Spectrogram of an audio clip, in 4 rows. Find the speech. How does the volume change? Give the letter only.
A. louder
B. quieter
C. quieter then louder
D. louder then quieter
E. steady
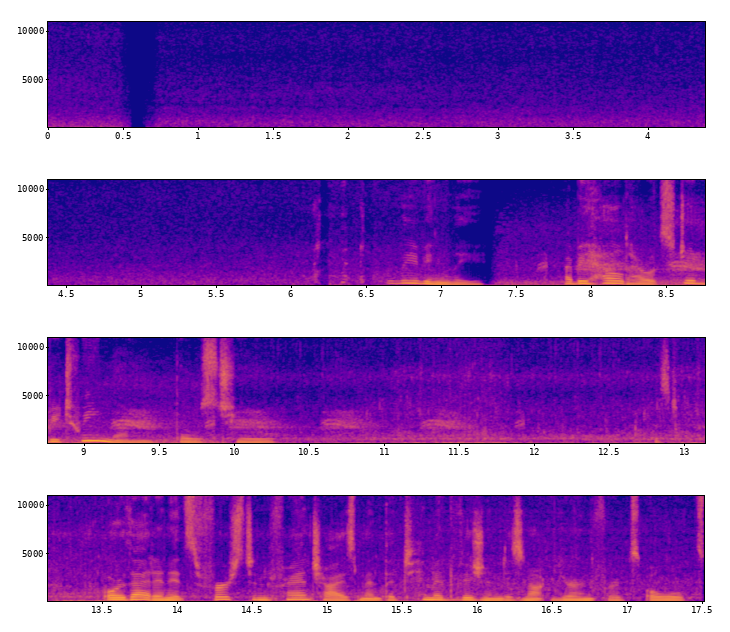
E.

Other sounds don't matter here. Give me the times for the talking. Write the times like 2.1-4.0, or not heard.
6.7-10.3, 12.8-17.4.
